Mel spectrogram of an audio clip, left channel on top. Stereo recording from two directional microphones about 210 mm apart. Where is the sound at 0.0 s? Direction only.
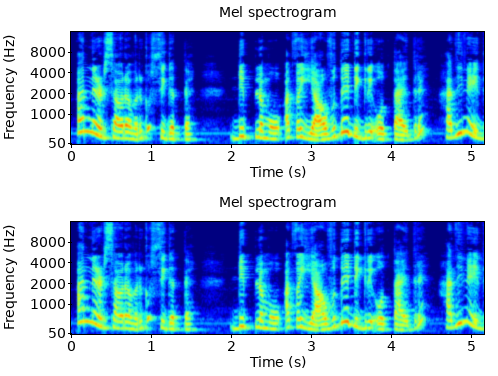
5° left (ahead or behind).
